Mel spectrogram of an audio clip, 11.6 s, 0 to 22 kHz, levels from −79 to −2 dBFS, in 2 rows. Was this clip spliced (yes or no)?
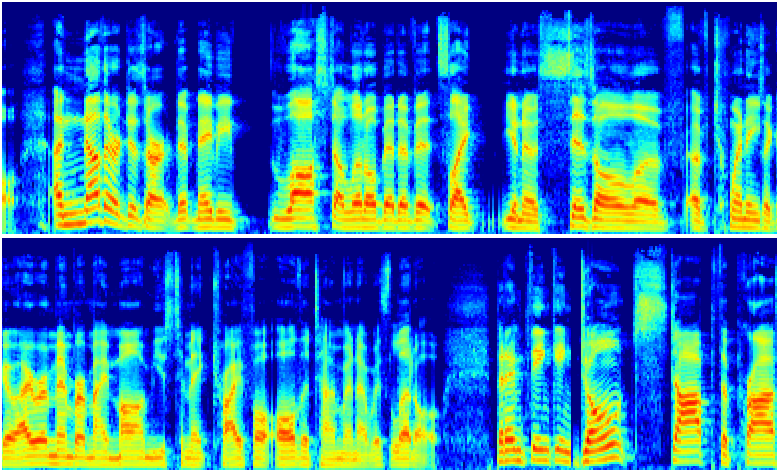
yes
